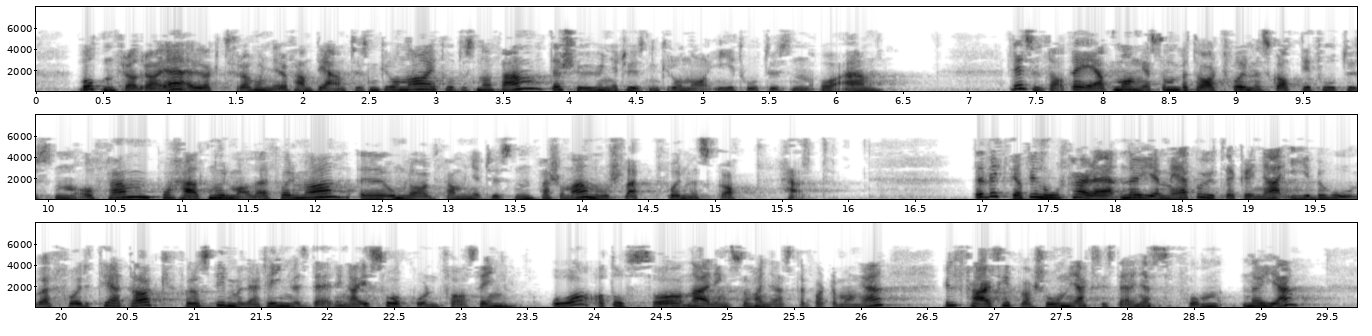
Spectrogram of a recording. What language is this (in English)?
Norwegian Nynorsk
